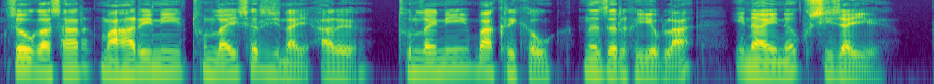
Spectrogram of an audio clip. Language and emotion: Bodo, neutral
